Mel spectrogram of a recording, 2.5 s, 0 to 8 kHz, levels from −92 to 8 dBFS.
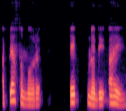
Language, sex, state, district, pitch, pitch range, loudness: Marathi, male, Maharashtra, Dhule, 135 Hz, 125-160 Hz, -20 LUFS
